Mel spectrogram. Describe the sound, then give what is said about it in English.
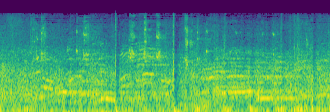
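A basketball is dribbled on the court during a women's college game, with a few sharp bounces cutting through steady crowd noise. Two hits stand out more clearly than the rest. “drives into the front court with a dribble”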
